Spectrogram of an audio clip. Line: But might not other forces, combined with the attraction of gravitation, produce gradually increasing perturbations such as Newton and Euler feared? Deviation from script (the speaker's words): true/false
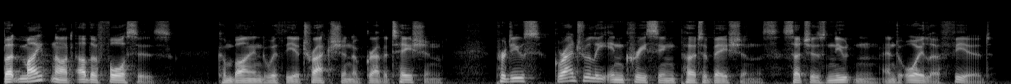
false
